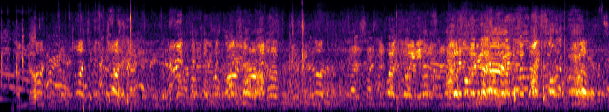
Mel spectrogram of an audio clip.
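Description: A soccer ball is kicked with a dull thump.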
